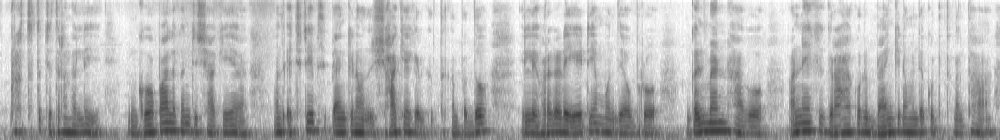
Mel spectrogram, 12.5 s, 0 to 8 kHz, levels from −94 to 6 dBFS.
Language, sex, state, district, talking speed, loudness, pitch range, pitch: Kannada, male, Karnataka, Shimoga, 140 wpm, -29 LUFS, 105-120 Hz, 115 Hz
